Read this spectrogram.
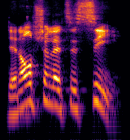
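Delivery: ordinary talk, nothing marked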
